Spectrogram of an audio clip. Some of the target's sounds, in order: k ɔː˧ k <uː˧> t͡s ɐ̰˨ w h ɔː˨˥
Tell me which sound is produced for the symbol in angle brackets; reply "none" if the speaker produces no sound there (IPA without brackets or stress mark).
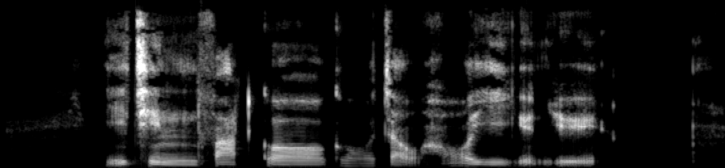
ɔː˧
